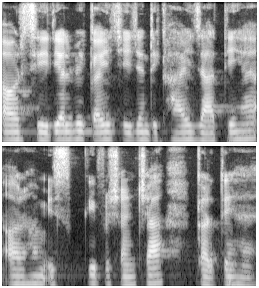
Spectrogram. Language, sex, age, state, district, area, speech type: Hindi, male, 18-30, Uttar Pradesh, Bhadohi, rural, spontaneous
